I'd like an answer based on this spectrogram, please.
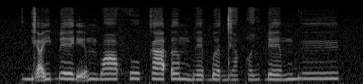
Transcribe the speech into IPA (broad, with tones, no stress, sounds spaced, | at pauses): ɡʲ ɑ̰˧ j ɓ e˧ ɾʲ ḛ˧ m b ɑ˧ f u˦ k a˦ ʔ ə˦ m b e˨ ɓ ə˨ d e̤˧ qʷ ə̤˧ ʎ ɗ e˧ m b yː˦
